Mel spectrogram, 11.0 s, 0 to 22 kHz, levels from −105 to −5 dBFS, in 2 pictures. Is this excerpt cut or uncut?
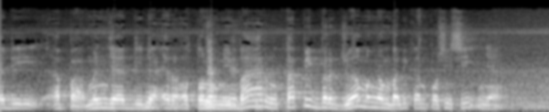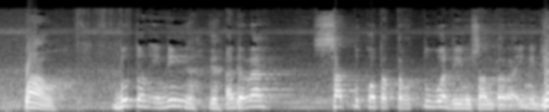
uncut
